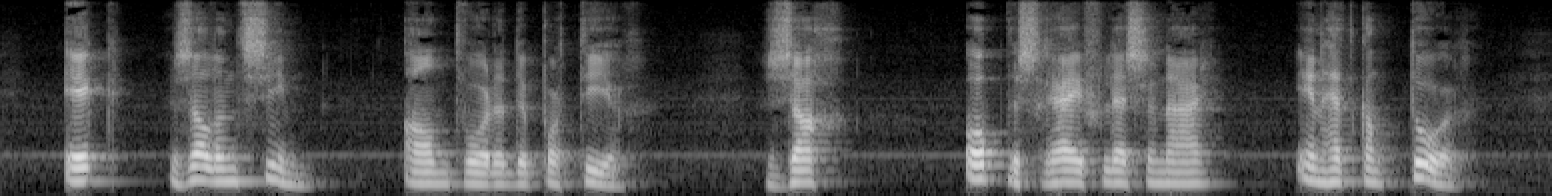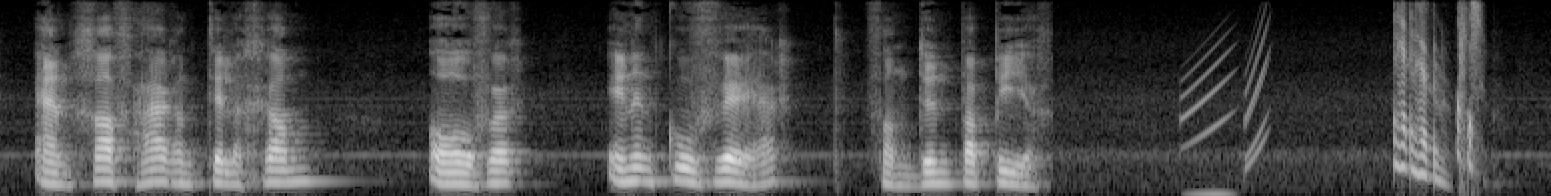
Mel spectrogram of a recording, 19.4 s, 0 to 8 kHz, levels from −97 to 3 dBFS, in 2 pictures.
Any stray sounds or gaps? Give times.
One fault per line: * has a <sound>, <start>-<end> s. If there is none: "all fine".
* has a chirp, 17.1-17.6 s
* has a chirp, 18.4-19.0 s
